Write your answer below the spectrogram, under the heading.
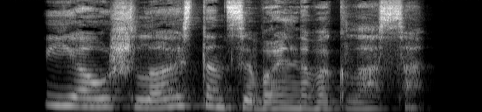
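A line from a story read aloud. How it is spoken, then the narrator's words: Blurted, sharp exhale. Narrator (Russian): выпалила она и резко выдохнула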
